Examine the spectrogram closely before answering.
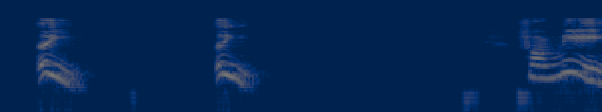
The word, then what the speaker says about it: ㅢ: If you say ui, it made already two syllables, so it's wrong. Please make just one syllable. Say ui.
